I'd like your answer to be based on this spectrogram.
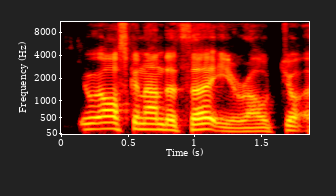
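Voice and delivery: ordinary talk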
